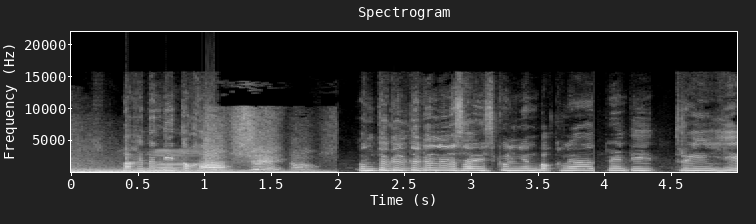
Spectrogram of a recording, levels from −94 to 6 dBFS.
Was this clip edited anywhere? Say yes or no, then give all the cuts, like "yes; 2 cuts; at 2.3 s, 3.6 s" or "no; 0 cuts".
yes; 1 cut; at 1.9 s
